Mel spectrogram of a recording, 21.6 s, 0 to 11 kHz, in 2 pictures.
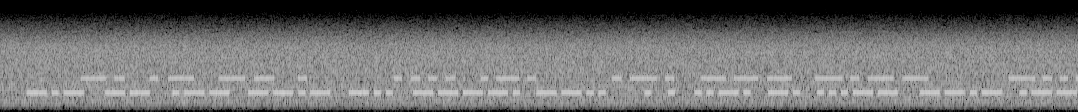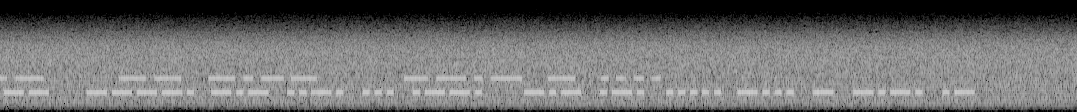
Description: Morse code, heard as two keyed tones, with radio static. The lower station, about 20 wpm, 590 Hz: KMWQD9Z EEFN3Q1 9KFSP KR5BTCA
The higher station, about 14 wpm, 1010 Hz: NAME HR ROY <BT> MY QTH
